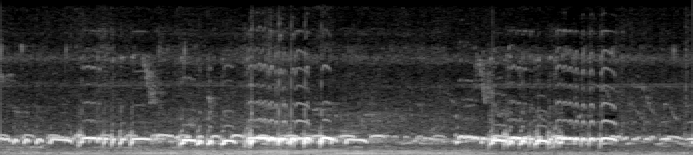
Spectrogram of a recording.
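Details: Actively calling zebra dove, recording meant as a trapping lure: dense trilled coos flowing into one another at steady mid pitch, louder stretches near the middle and end, light clicking noises behind.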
